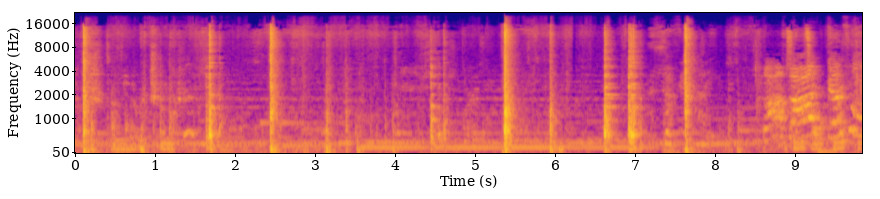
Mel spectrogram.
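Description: Meat for beef meatballs being pounded by hand in a home kitchen, a run of sharp, separate thumps at an uneven pace, close and fairly loud, with a low steady hum behind and brief clatter near the end.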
